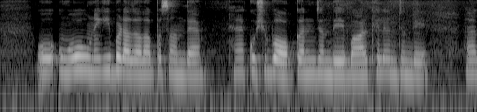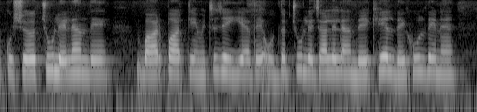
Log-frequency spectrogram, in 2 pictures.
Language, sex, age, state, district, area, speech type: Dogri, female, 18-30, Jammu and Kashmir, Samba, rural, spontaneous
